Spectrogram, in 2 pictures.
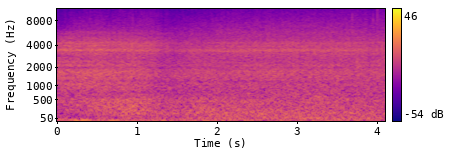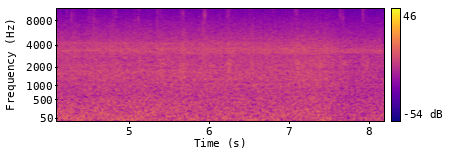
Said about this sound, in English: Ignition and liftoff.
